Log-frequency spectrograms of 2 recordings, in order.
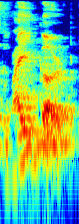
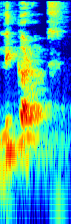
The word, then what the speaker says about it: Likert: me tell you that often it is mispronounced the Swigert it is not like it is liquor so the scale developed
